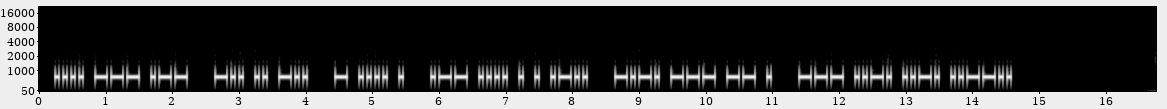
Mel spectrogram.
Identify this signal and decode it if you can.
Morse code, heard as a keyed tone, about 20 wpm, 700 Hz. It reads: HOW DID THE WHEEL COME OFF?
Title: Sentences from Top 1000 Words - Review Part 3 - 20wpm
